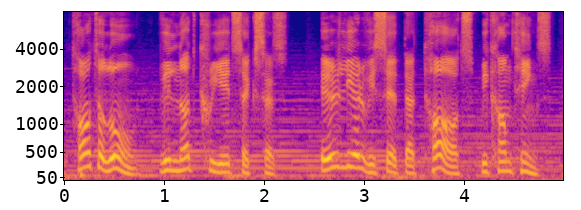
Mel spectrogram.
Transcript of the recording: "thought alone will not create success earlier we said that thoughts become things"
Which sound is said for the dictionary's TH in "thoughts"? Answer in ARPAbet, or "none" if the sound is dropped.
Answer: T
